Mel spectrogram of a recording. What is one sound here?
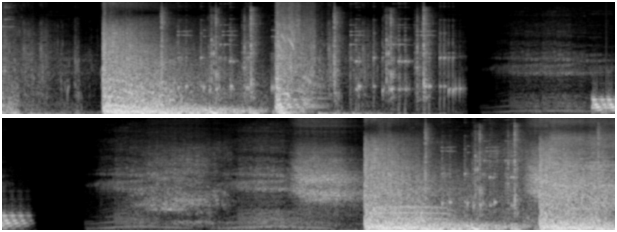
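A shotgun fires single loud blasts.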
